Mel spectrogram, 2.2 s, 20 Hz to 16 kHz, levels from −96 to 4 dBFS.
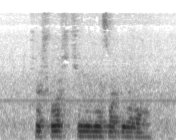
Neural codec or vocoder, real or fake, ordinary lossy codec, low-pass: none; real; MP3, 48 kbps; 14.4 kHz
